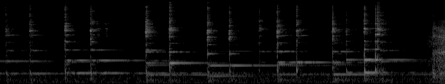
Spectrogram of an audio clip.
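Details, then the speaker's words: Yamaha TTR125 rear wheel spokes being tapped one by one with a small wrench to check tension. Each gives a clear, bright ring that hangs briefly, showing a properly tensioned spoke; a loose spoke elsewhere on the wheel sounds dead. "Doesn't sound bad. That one sounds dead."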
